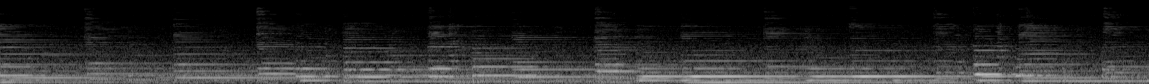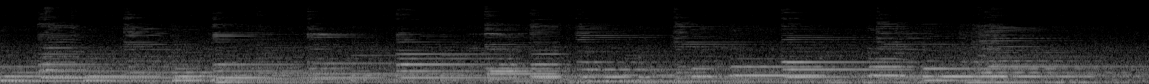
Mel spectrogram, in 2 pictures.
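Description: Two acoustic guitars playing an instrumental piece together: a picked melody line over chords and held bass notes.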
